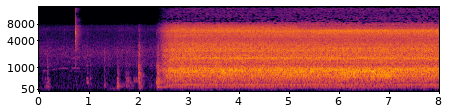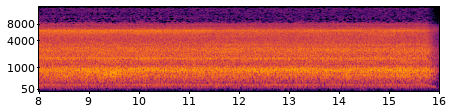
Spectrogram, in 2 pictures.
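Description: Hair dryer with its back cover off switched on for a test run: after a few light clicks its motor and fan start about two and a half seconds in and run steadily with a rush of air and a low hum, then cut off suddenly just before the end. It runs again now that the broken, burnt section of wire in its cord has been cut out and rejoined.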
